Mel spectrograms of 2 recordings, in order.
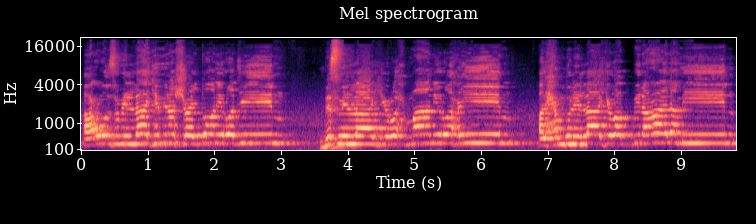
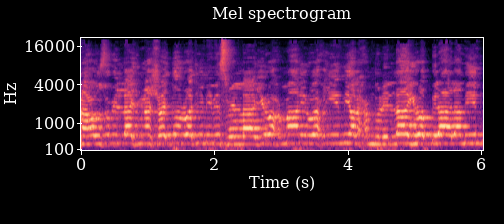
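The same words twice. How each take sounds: First: Each phrase is separated by a pause. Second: All phrases run together without pauses.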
